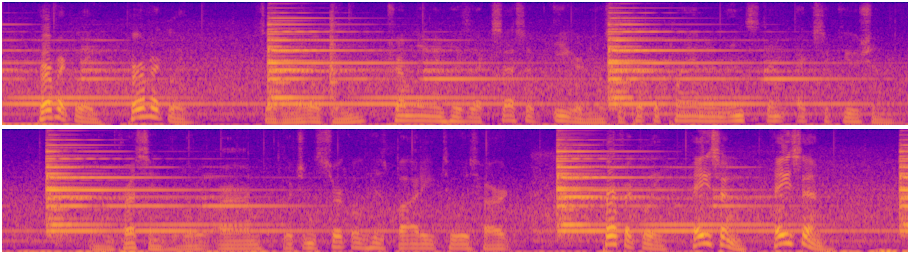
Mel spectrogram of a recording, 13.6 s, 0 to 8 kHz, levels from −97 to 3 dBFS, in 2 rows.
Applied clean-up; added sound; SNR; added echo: none; Church bell; -3 dB; none.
